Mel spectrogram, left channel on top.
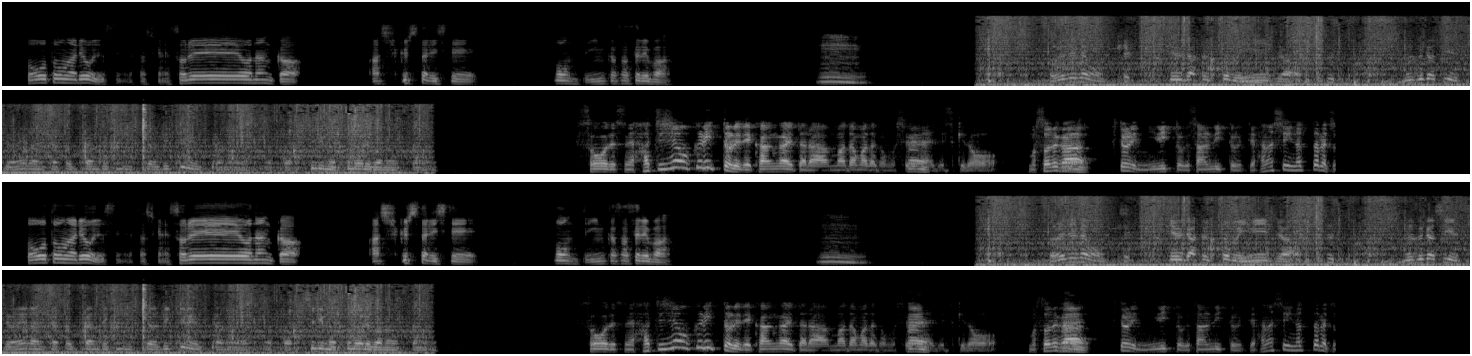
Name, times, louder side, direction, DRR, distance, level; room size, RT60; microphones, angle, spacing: voice 1, 0.3-3.0 3.7-4.8 5.5-6.7 10.4-11.3 11.6-13.4 14.0-19.0 23.7-24.0 25.2-25.5, right 3 dB, 65° right, 2.4 m, -35 dB
voice 2, 8.1-8.6 11.2-11.3 12.4-12.6 20.4-24.6 24.9-25.5 25.9-28.0, left 3 dB, 50° left, 1.6 m, -34 dB
sound 1, 9.7-19.0, left 1 dB, 5° left, 1.6 m, -32 dB
head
